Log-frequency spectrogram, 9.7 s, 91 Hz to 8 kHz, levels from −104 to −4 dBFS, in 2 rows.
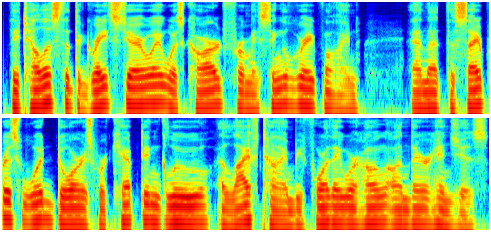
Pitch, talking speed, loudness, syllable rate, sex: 115 Hz, 195 wpm, -18 LUFS, 5.2 syllables/s, male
